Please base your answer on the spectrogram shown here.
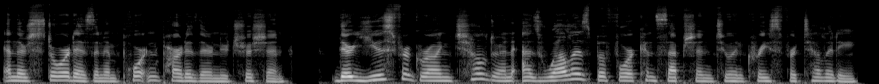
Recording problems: none

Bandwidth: 18 kHz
